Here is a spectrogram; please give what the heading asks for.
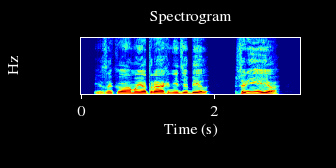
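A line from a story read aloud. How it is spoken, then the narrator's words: Shouting. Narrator (Russian): кричал длинноволосый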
